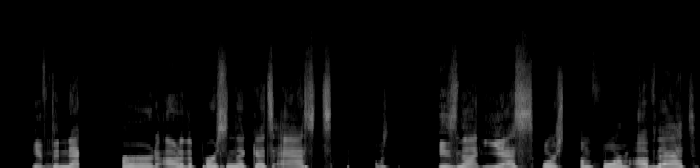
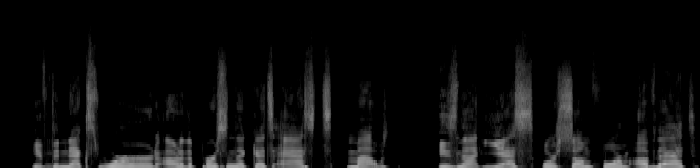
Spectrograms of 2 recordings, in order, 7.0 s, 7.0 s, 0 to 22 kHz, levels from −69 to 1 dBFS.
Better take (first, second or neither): second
